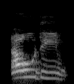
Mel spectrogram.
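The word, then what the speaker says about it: Aldi: of the the the cheap uh supermarket chain audi did i i hope i pronounced it right ld that's correct yes audi tested out tested the water out in china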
